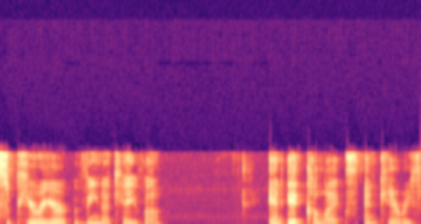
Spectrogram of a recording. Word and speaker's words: vena cava: superior vena cava it's blue right here it's pronounced superior vena cava and it collects and carries blood from the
